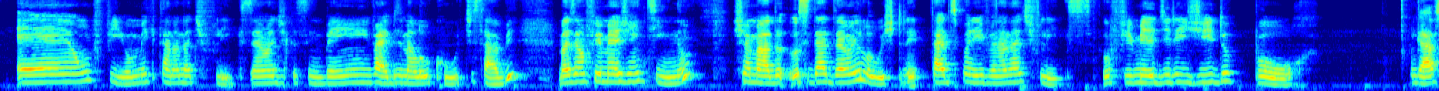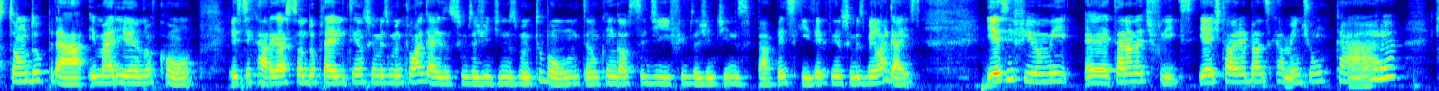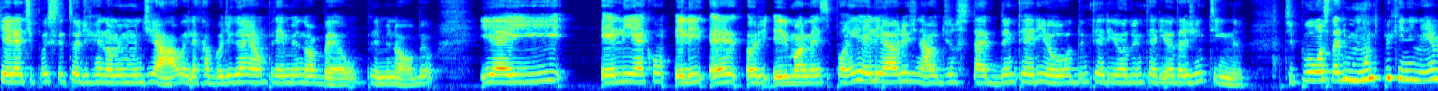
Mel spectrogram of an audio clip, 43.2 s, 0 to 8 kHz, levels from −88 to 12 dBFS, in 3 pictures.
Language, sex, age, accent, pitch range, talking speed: Portuguese, female, 10-29, Brazilian, 180-220 Hz, 180 wpm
